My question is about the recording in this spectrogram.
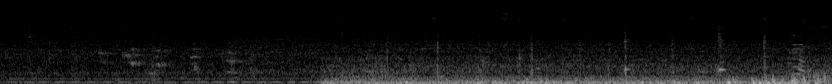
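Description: Quiet room tone with a faint low hum for about three seconds, then, at a cut to outdoors, a loud, low, buffeting rumble of wind on the microphone that carries on to the end.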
